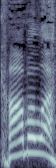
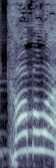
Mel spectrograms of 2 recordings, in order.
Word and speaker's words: Kamala: Don't mispronounce it. Jim Acosta will definitely get on you. He says Kamala Harris. Kamala, because you call her Kamala, even though they called her Kamala before.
